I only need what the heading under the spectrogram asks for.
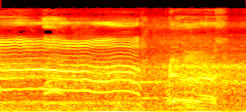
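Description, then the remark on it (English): A banshee scream echoing over the plains: an eerie, high wailing shriek with a wavering, bending pitch that holds loudly for over two seconds above a steady low rumble. “a banshee scream echoes over the plains.”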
